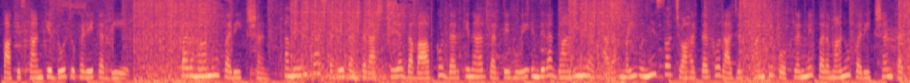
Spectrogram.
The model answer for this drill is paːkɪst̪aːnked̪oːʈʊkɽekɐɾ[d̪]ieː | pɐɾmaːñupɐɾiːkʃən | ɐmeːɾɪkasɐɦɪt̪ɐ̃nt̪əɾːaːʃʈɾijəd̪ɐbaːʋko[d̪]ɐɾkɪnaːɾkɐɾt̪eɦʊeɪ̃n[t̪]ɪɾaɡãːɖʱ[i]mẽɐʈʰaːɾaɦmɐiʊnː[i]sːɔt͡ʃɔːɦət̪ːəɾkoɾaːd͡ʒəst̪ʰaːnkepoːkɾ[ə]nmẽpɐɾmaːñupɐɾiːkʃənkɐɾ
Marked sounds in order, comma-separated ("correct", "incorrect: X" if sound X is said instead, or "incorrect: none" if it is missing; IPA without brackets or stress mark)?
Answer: correct, correct, incorrect: d̪, correct, incorrect: iː, correct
